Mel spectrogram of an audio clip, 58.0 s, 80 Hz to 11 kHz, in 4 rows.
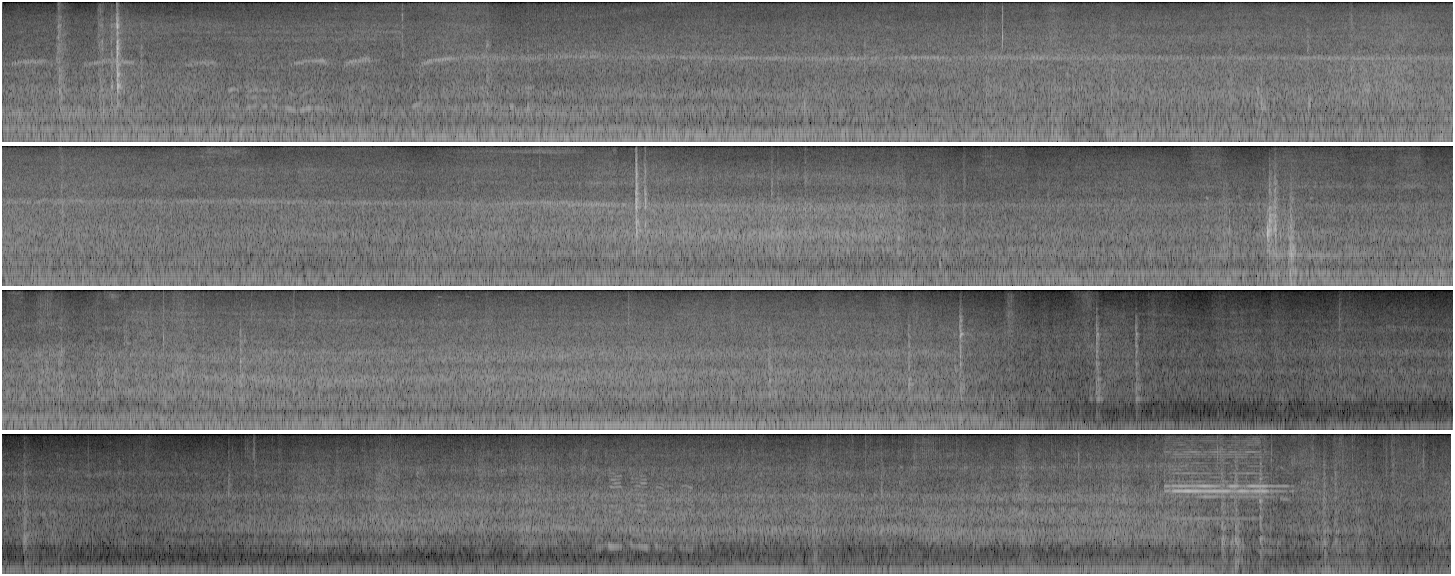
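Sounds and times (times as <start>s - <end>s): heavy diesel engines running: 0.0s - 58.0s.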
